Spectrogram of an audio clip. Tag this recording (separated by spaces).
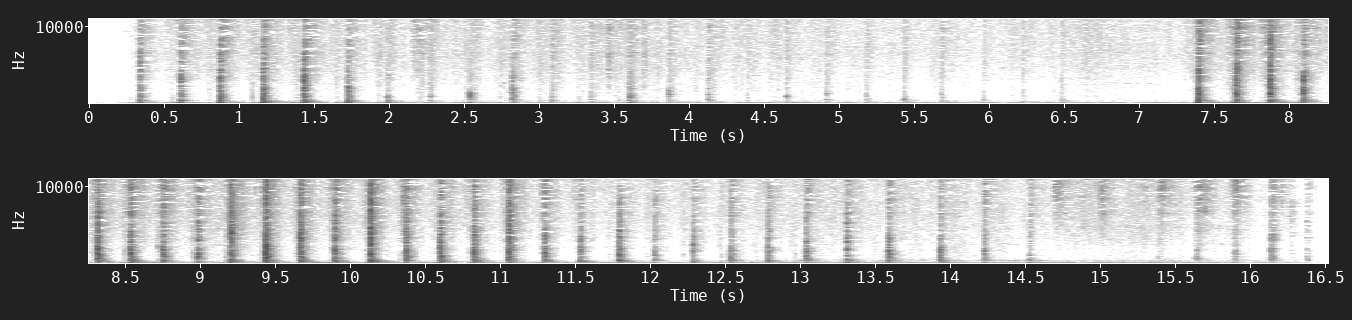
Bird Birds Nature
